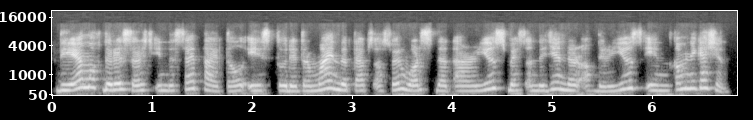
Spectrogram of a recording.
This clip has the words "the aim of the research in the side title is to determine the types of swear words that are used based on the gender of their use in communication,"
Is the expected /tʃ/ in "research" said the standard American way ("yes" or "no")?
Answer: yes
